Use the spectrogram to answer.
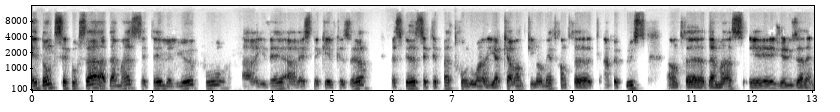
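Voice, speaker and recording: A man at medium pitch, talking at a very slow pace. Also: ordinary pitch variation. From Syria, Damascus (Armenian family). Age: 60s. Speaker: orthodox deacon. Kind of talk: testimony. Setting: video call. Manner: halting.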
